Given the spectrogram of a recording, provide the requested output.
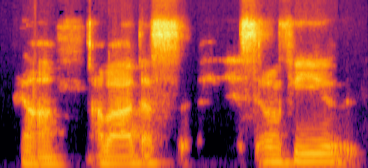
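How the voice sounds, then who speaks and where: The man's voice is somewhat breathy and fairly low in pitch. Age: 30s. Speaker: father and parenting YouTuber. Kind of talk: casual chat. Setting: video call.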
